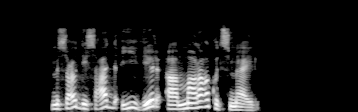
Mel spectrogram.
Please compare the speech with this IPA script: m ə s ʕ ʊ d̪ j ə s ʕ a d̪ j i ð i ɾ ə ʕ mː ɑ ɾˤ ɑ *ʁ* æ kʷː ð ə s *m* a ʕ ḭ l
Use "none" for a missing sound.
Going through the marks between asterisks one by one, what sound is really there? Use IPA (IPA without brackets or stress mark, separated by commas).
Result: ʁ, m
